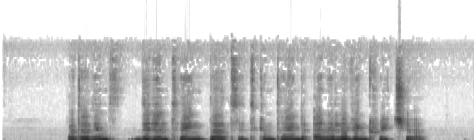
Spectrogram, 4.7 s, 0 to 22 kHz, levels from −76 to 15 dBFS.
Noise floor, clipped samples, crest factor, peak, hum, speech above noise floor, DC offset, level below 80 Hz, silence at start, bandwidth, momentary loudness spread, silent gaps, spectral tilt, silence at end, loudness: -45 dBFS; under 0.1%; 10 dB; 0 dBFS; none; 36 dB; under 0.1%; -42 dBFS; 0.7 s; 16.5 kHz; 6 LU; none; -5.5 dB/octave; 0.5 s; -9 LUFS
